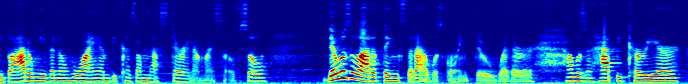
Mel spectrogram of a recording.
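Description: In poor-quality audio, a woman hosting a podcast delivers a casual spiritual monologue in a low, gravelly voice. She rambles and rants, claims a calming voice, and coughs occasionally between drags on a cigarette.

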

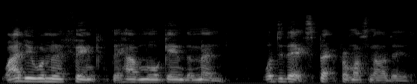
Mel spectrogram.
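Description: A man's voice: lowish voice, brisk. A young man with a London roadman accent, hosting a podcast with casual banter in street slang. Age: young adult. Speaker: podcast host.

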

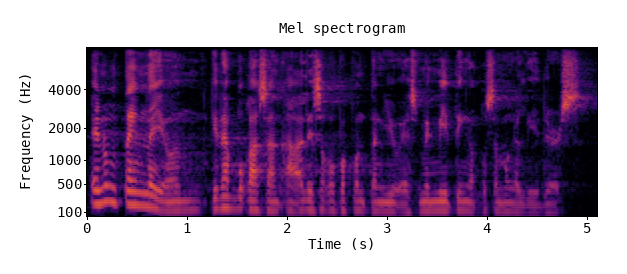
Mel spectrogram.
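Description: Animated male pastor preaching in reverberant hall. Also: medium pitch, brisk. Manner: animated storytelling, swinging between loud emphasis and quiet asides. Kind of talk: Bible study sermon with personal testimony.

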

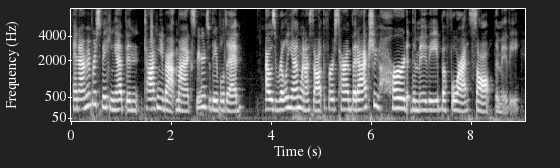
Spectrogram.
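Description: Bright-voiced woman recapping horror films. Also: mid-range voice, a little fast. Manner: informal, salty language. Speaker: podcast host. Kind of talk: scripted movie recap with casual chat.

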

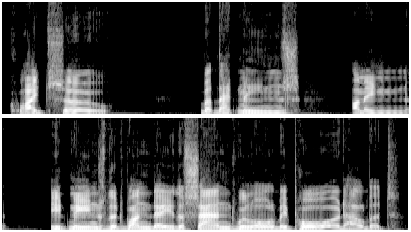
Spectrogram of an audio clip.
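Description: A man voicing Death, an ancient, solemn and literal male reaper, speaking slowly and gravely in an audiobook reading. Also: mid-range voice, expressive, pushed and bright, dry recording, studio quality. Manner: slow, measured, grave delivery.

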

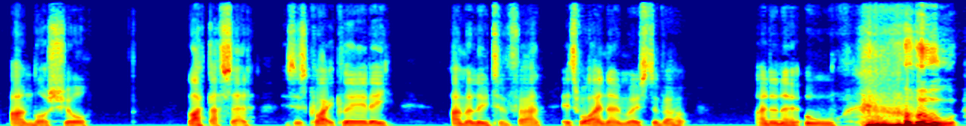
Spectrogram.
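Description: Rambling opinionated football podcaster. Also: male voice, on the high side, clear, resonant tone, no room sound, clean studio sound. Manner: rambling, opinionated, with frequent restarts. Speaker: podcast host. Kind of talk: solo football podcast monologue.

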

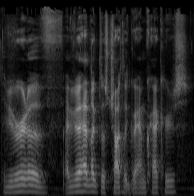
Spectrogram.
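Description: A young man with a gravelly, bright voice, a bit low in pitch, chatting casually as host. He rambles, restarts his sentences and giggles between thoughts. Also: little pitch movement, very fast. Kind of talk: casual chat.

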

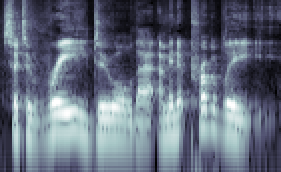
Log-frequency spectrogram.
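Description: A man's voice: mid-range voice, moderate pace, darkish tone. A man co-hosting a film podcast, talking casually with lots of fillers, restarts and jokes. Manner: rambling, many fillers and restarts, jokey. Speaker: podcast co-host. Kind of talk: casual film review chat.

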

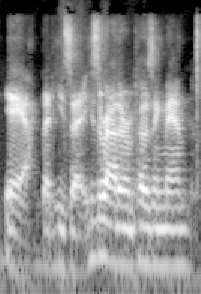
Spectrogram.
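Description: A man's voice: mid-range voice, fairly even intonation, very fast, bright, forceful tone, a little hiss or hum. A man playing a tabletop game, describing a character in a casual, improvised way.

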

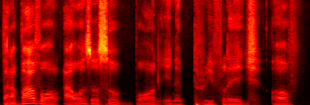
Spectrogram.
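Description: A man's voice: mid-range voice, fairly even intonation, unhurried, a bit bright, husky, no room sound, clean studio sound. A man from Kenya, telling his personal story as a guest in a podcast interview, earnest and reflective.

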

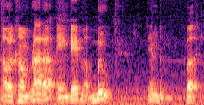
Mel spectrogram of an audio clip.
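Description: A boastful female rogue, voiced by a man who drops his voice far down, drawls her tall tales slowly in rough, crude grammar. The tabletop game is recorded in an echoey room with faint background noise. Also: medium pitch, pitched below the performer's own voice. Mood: drawling. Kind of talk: in-character storytelling at a tabletop game.

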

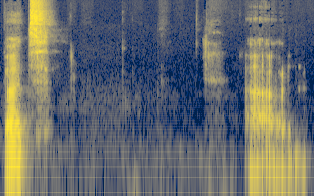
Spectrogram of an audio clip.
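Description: Speaking very slowly in a darkish voice, a young man from Canada answers interview questions about his research coordinator work. His replies are casual and meandering, with many fillers and restarts.

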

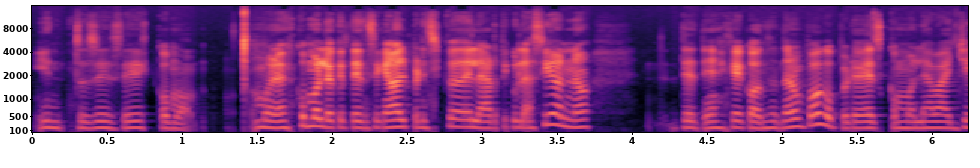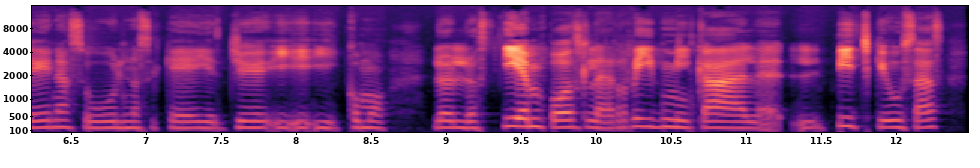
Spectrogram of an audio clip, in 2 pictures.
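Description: Speaking a little fast in a mid-range voice with fairly even intonation, this woman is an Argentine actress chatting casually as a guest. She keeps tagging her thoughts with "¿no?" and shifts accents as she goes. There's no room sound on the recording.

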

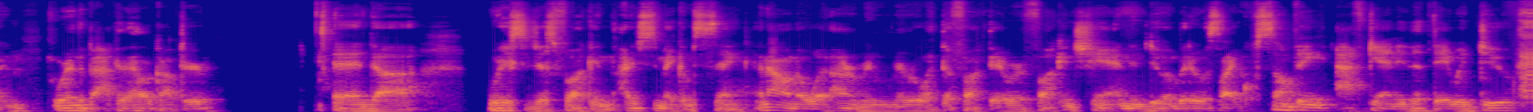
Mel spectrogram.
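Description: A man's voice: rumbling low, a bit bright, distant mic. A man in his thirties and a former soldier, telling a rambling, profane story in casual interview talk. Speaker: guest, former Green Beret.

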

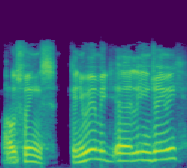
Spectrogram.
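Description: A man's voice: high voice, lively intonation, normal speed, a little mellow, no room sound, lo-fi sound. A man, hosting a podcast in a casual, chatty style. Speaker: podcast host. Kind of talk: casual chat.

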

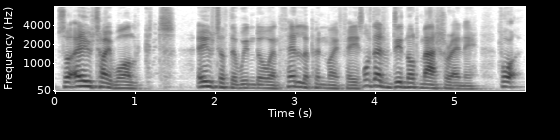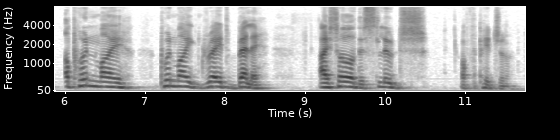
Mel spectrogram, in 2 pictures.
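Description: A man with a higher, animated voice improvises an unhurried comic monologue as a pompous Scottish storyteller. Grandiose and rambling, he uses archaic phrasing, stumbles, and repeats himself.

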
